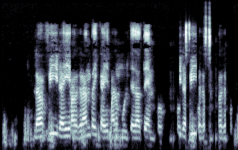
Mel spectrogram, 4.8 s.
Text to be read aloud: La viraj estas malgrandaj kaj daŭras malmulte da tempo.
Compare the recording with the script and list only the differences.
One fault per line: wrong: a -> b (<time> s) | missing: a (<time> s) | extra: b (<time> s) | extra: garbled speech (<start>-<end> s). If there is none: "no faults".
missing: estas (1.3 s)
missing: daŭras (2.1 s)
extra: garbled speech (3.4-4.6 s)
